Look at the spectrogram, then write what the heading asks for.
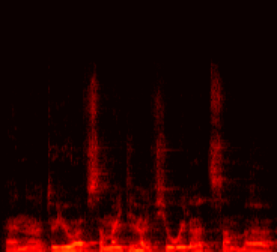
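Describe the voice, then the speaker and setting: A man's voice: mid-range voice, little pitch movement, fairly quick, darkish tone. A man hesitantly asking a question as a journalist at a press conference. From France. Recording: echoey, noisy room.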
